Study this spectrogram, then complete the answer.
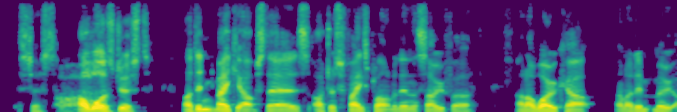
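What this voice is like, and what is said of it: Voice sounds run-down and unwell. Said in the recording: “as you can probably hear in my voice, it's knocked me back a little bit ... I would be calling in sick”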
